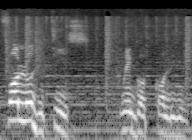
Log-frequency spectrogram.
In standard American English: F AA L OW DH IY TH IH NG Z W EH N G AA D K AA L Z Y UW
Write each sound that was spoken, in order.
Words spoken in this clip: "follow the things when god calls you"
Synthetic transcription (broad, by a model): F AA L OW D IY T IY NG S W EH N G AA D K AA L Y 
